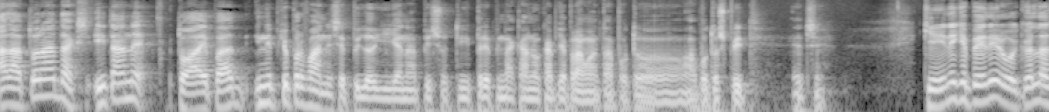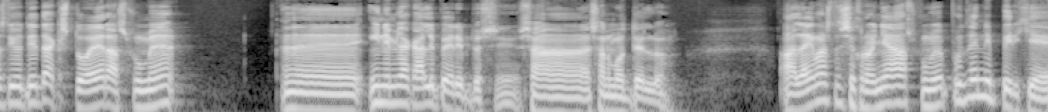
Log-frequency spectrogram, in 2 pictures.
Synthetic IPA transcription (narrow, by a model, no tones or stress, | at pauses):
ɐlɐt̪o̞ɾɐd̪ɐksi̥ʔit̪ɐne̞t̪o̞ajpɐd̪inepço̞pɾo̞fɐnise̞pilo̞ʝiʝɐnɐpiso̞t̪ipɾe̞pinɐkɐno̞kɐpçɐpɾɐ̰ɣmɐt̪ɐ̰ːpo̞t̪o̰ɐ̰po̞t̪o̞spit̪i̥ | e̞t͡si | ce̞ine̞ce̞pe̞ɾieoɣo̞ceo̞lɐzðiot̪id̪ɐksi̥t̪o̞e̞ɾɐːspume̞ | eine̞mɲɐkɐlipe̞ɾip̚t̪o̞sḭsɐsɐnmo̞d̪e̞lo̞̰ | ɐ̰lɐimɐst̪ese̞xɾo̞ɲɐːspume̞puðe̞nipiɾçe̞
